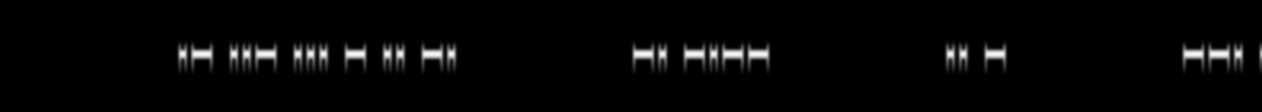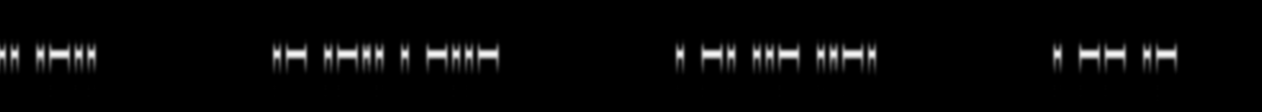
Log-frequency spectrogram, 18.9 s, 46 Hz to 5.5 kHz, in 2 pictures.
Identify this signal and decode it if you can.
Morse code, heard as a keyed tone, about 25 wpm, 550 Hz. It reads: AUSTIN NY IT GIL ALEX ENUF EMA
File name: Ultimate Word List / 25WPM Ultimate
